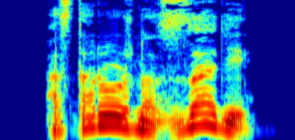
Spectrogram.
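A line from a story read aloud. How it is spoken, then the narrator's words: Sudden shout. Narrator (Russian): вдруг закричал Джимми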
